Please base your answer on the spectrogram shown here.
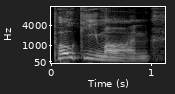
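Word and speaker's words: Pokémon: know the answer well they are called pokey man short for a pocket monster and pronounced pokemons and they have stirred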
